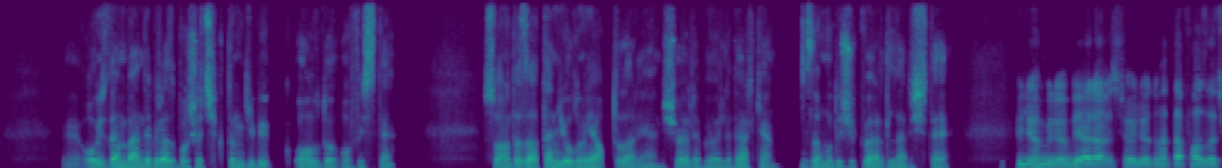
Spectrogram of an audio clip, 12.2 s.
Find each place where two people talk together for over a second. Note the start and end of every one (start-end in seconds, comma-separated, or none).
none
